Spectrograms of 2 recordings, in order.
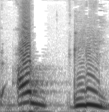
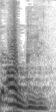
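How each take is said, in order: First: "ugly" in two slow beats, ug, then ly; split into syllables. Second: Said in the usual way. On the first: Shown as a demonstration. Teacher shows how the word divides in two, saying "ugly" syllable by syllable. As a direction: break "ugly" apart between ug and ly. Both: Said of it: "I can divide it into two".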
